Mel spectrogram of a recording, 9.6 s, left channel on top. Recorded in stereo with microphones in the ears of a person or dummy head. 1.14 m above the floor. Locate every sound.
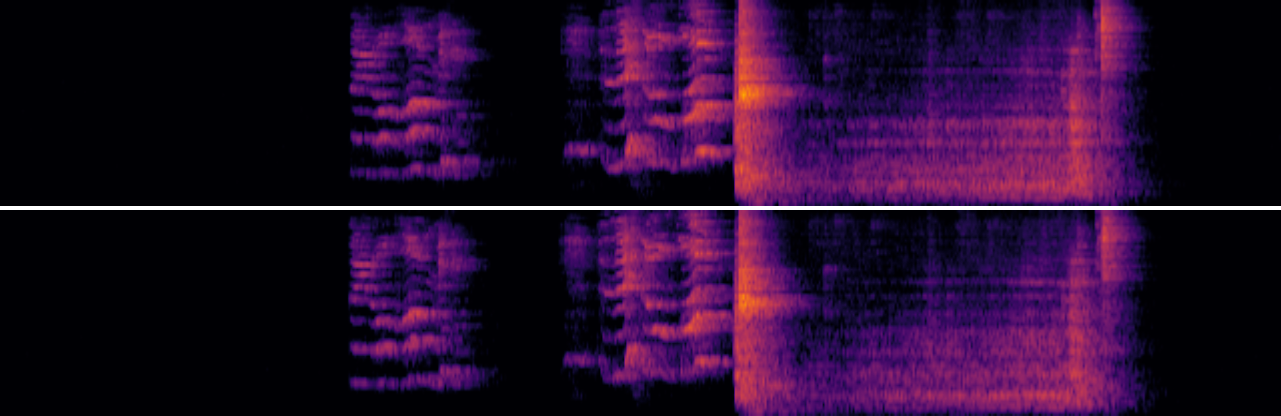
2.6 s crying: 60° right (ahead or behind), 0.8 m
5.5 s a clunk: centre (ahead or behind), 0.8 m
8.2 s scissors: 65° left (ahead or behind), 0.9 m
